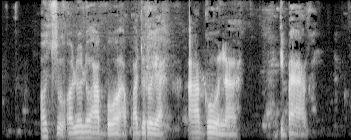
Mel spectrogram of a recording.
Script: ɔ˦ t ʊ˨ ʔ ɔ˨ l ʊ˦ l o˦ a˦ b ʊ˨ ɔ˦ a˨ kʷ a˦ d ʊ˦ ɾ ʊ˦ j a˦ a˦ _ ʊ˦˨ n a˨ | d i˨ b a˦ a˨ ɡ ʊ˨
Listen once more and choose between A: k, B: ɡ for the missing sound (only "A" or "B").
B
